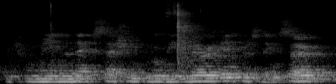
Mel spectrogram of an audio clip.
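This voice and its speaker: A man hosting a business networking event, introducing the next speaker in a relaxed, bantering way. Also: medium pitch, moderate pace, slight background noise. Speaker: event host. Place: meeting room with an audience. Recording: echoey room, voice from far off.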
